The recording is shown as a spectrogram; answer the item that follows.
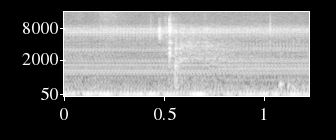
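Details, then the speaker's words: Peritoneal dialysis cycler being set up for therapy: steady electric motor buzz with low hum and a brief click. "there's a little handle down here that is now unlocked and this door can open like so and the machine does make noises"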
